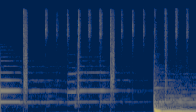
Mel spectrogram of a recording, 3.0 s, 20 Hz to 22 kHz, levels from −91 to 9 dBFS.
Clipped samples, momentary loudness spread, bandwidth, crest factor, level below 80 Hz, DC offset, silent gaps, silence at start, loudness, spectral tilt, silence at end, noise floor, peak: under 0.1%; 26 LU; 16 kHz; 20 dB; -30 dBFS; under 0.1%; none; 0 s; -31 LUFS; -5.5 dB/octave; 0 s; -59 dBFS; -10 dBFS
